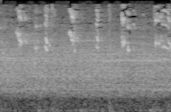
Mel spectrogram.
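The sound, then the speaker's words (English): Basketball being dribbled by Wanamaker on the court during a Warriors–Pistons NBA game, a run of quick bounces heard under steady crowd noise. “Wanamaker dribbles it middle.”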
